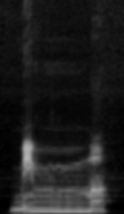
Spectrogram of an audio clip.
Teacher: So the first meme is a sakin and second meme is mutaharrik. So when we merge or when we enter this first meme into the second, so these two memes become one mushaddad meme. So then we say mimma, like the meme with shadda sign.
